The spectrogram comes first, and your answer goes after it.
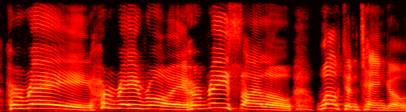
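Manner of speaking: high, loud cheers; the penguins cheer the new family. Acted. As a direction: shout hooray like a happy crowd. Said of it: "they cheered".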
